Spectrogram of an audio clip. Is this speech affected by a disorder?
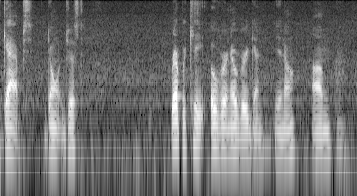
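Yes: cerebral palsy; spastic quadriplegic.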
